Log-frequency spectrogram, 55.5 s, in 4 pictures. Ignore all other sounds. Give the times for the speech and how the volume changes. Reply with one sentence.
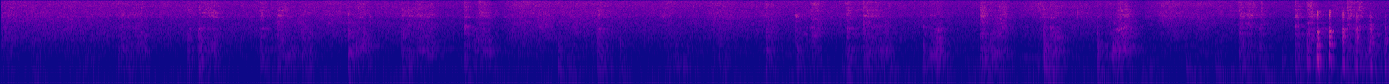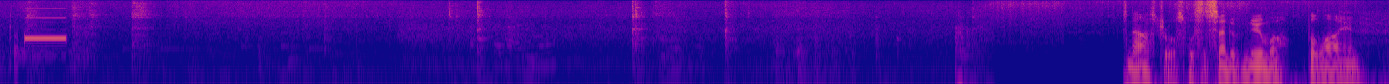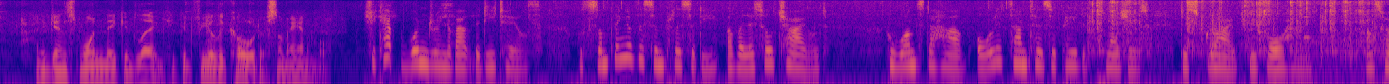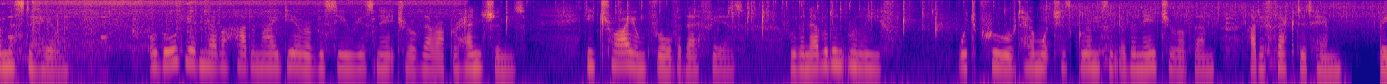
You can hear the speech from 25.1 to 55.5 s, at a steady volume.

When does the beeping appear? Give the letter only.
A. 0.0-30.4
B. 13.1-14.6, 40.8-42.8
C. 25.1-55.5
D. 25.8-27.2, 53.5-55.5
B.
